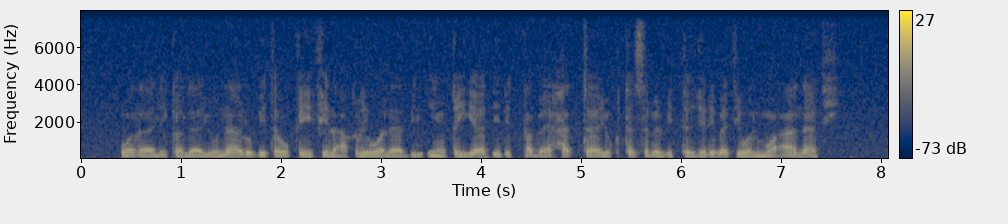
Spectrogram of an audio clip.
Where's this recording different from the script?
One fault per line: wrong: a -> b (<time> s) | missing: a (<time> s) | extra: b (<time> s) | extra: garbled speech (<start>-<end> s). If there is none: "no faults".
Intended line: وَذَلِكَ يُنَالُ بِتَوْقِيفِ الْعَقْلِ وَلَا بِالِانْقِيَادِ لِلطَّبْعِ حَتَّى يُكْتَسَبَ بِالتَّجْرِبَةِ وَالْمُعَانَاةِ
extra: لَا (1.0 s)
